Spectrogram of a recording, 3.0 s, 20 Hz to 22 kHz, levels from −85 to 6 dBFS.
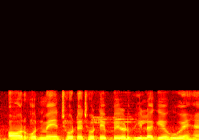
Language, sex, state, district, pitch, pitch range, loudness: Hindi, female, Uttar Pradesh, Lucknow, 200 Hz, 195-210 Hz, -14 LUFS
